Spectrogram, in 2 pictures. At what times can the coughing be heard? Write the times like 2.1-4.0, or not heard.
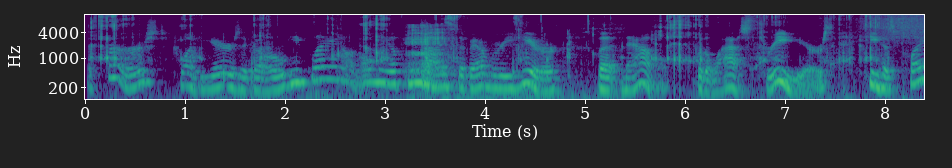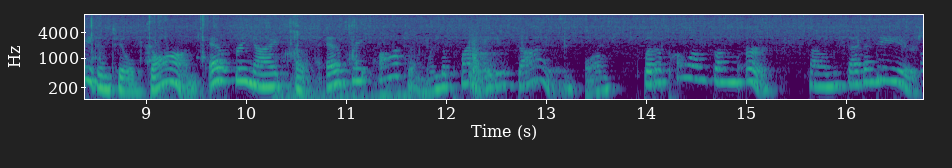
not heard.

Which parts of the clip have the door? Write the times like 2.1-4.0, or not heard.
3.4-4.6, 12.2-12.6.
